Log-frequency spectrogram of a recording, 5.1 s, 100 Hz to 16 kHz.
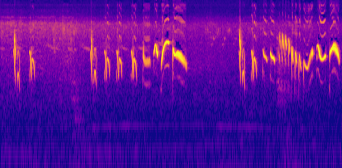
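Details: Yellow-eyed babbler at Silvassa, Dadra and Nagar Haveli, around 2:10 PM, giving two bright phrases: a run of sharp, high, down-slurred notes breaking into quick whistled warbles, with quiet background.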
